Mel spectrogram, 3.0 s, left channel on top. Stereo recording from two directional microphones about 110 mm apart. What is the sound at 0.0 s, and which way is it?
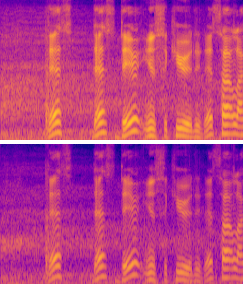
A man's voice, 20° left (ahead or behind).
